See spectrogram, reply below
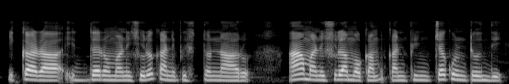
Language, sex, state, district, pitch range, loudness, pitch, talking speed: Telugu, male, Telangana, Hyderabad, 190-215 Hz, -17 LUFS, 200 Hz, 95 wpm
